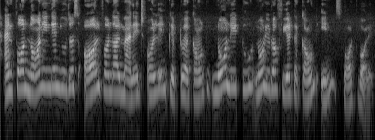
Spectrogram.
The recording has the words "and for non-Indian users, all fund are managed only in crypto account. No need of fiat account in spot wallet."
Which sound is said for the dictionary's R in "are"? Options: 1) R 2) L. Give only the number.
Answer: 2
